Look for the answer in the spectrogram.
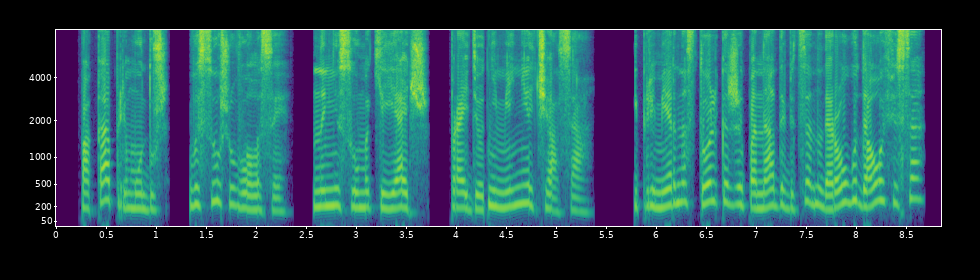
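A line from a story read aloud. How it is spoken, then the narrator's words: Calm retort. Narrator (Russian): спокойно парировала я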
